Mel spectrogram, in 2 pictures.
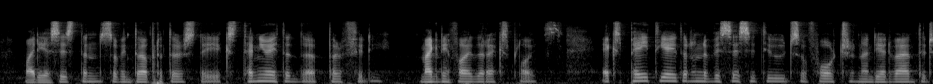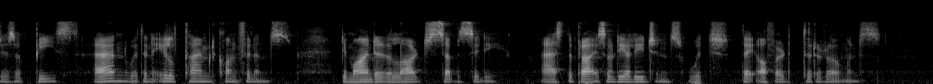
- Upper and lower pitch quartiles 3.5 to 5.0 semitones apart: No, average, 2.9 semitones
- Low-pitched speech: Yes, low, 125 Hz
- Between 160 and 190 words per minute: No, average, 145 wpm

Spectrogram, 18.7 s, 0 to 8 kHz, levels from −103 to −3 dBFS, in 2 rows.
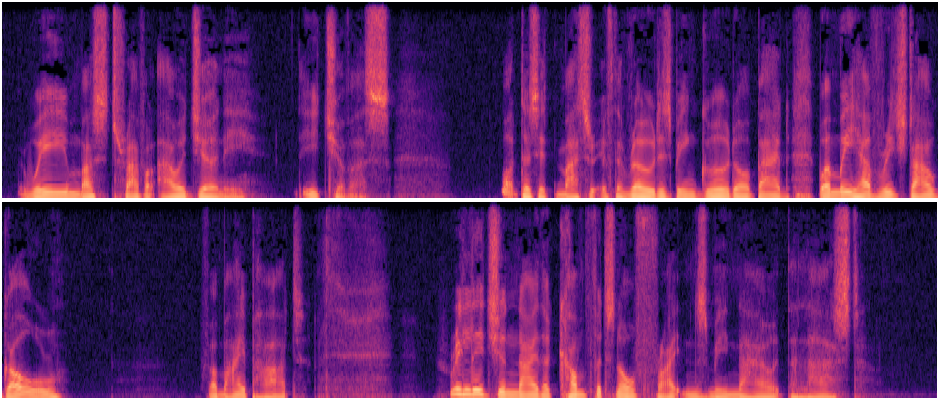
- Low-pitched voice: Yes, low, 115 Hz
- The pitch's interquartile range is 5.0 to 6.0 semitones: Yes, average, 5.3 semitones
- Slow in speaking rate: Yes, slow, 125 wpm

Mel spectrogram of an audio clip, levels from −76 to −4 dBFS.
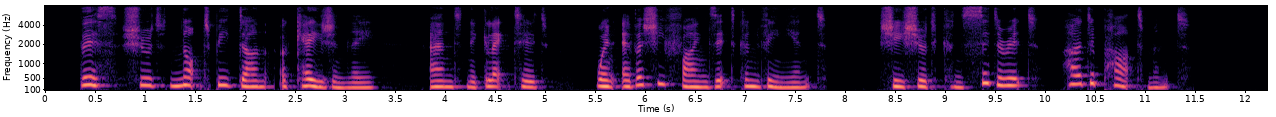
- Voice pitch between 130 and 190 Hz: No, high, 210 Hz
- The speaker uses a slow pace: Yes, slow, 95 wpm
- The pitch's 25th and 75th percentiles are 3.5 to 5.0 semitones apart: Yes, average, 4.0 semitones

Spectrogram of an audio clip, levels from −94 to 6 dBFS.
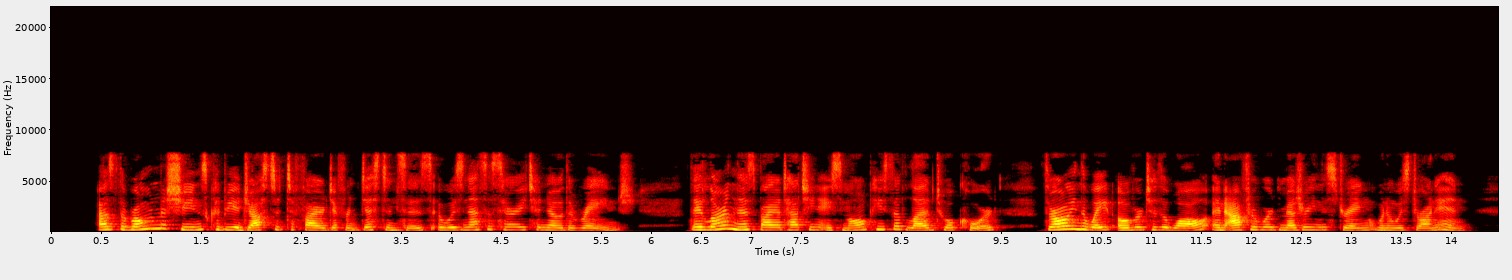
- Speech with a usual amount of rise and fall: Yes, average, 3.1 semitones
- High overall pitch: Yes, high, 245 Hz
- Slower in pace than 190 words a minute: No, average, 200 wpm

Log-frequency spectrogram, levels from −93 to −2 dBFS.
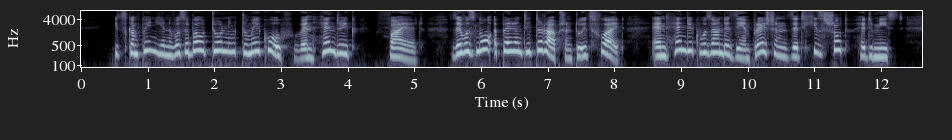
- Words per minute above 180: No, average, 145 wpm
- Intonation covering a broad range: Yes, wide, 6.9 semitones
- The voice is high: Yes, very high, 275 Hz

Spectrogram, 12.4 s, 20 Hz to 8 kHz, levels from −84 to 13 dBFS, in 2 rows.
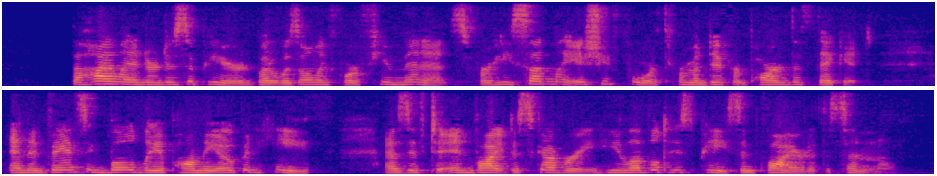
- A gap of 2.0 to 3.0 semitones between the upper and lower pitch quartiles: Yes, average, 2.7 semitones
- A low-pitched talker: No, high, 200 Hz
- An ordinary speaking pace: No, fast, 210 wpm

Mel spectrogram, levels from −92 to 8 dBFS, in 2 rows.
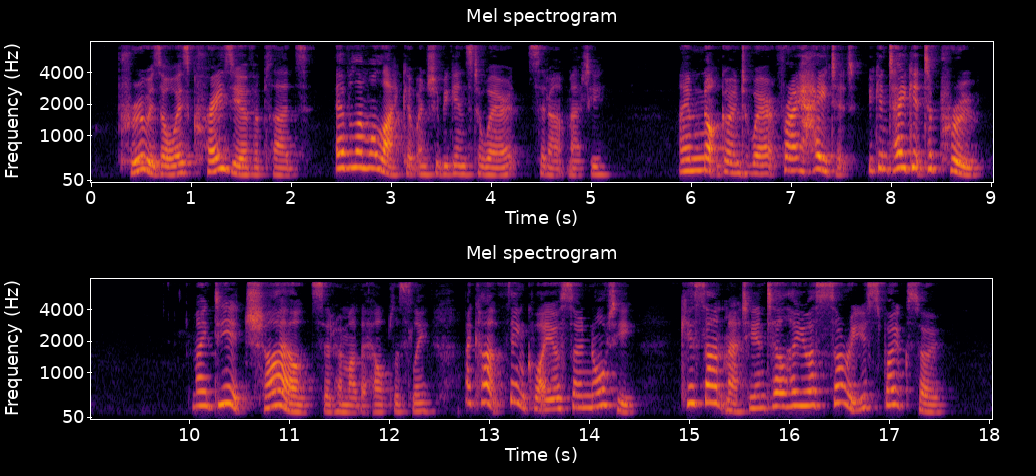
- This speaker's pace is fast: Yes, fast, 210 wpm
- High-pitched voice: Yes, high, 235 Hz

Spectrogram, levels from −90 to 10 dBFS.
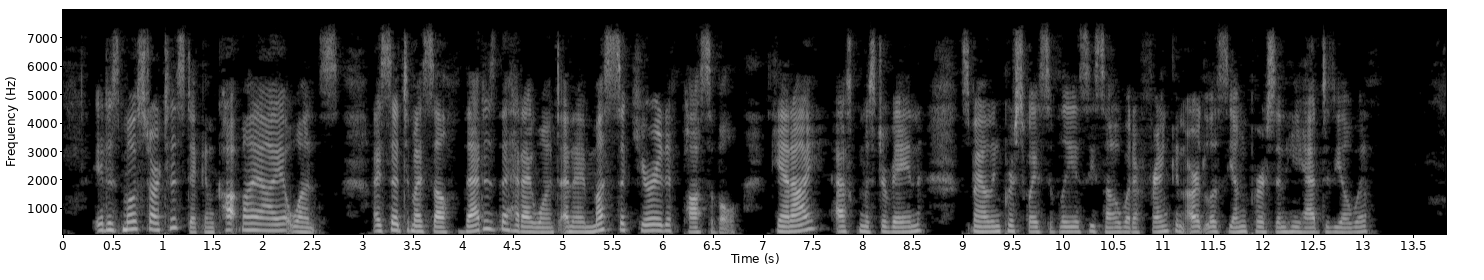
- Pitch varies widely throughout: No, average, 4.0 semitones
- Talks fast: Yes, fast, 215 wpm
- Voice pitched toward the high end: No, medium, 180 Hz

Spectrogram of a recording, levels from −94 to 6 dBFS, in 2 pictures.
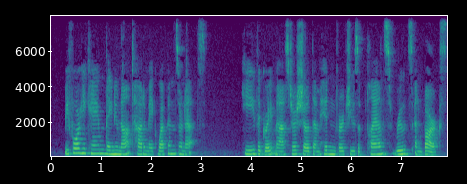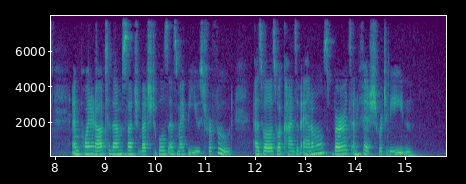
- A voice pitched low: No, high, 205 Hz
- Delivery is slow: No, fast, 205 wpm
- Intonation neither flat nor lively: No, narrow, 2.1 semitones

